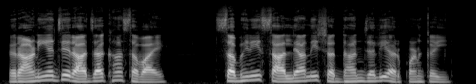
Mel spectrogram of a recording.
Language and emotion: Sindhi, neutral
